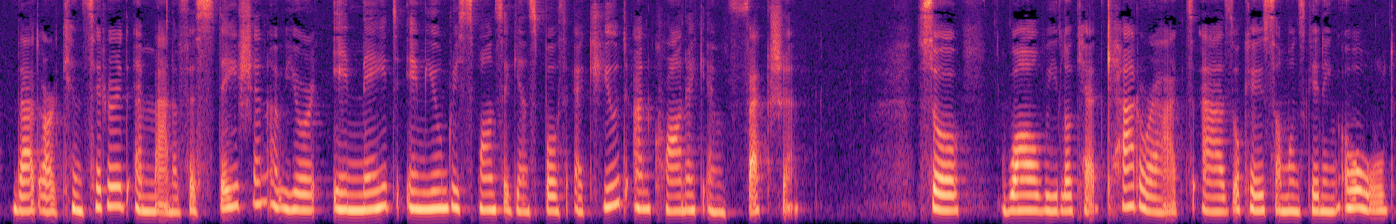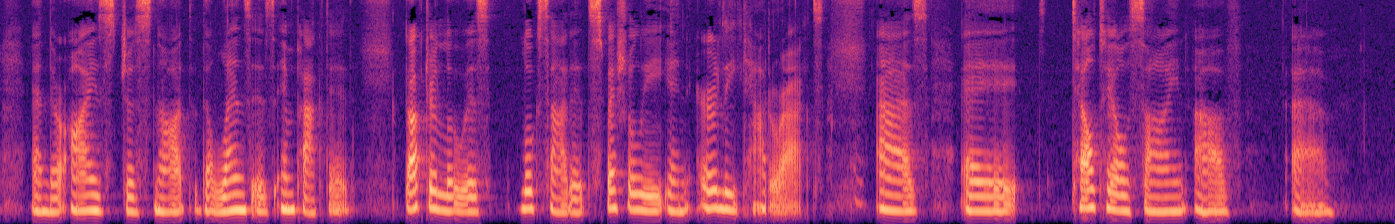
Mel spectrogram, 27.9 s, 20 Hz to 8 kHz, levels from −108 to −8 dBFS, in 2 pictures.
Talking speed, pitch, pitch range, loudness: 110 wpm, 215 Hz, 195-240 Hz, -26 LUFS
